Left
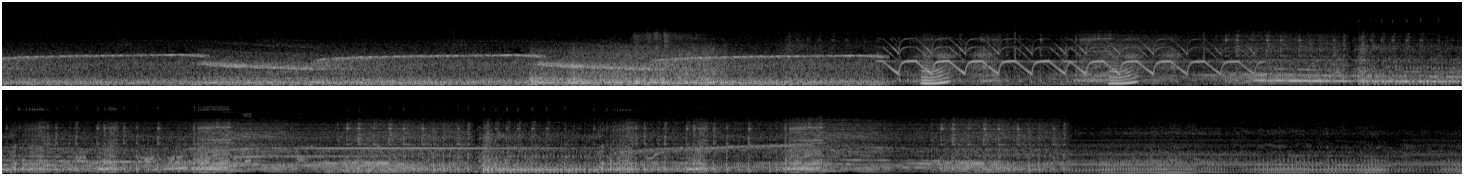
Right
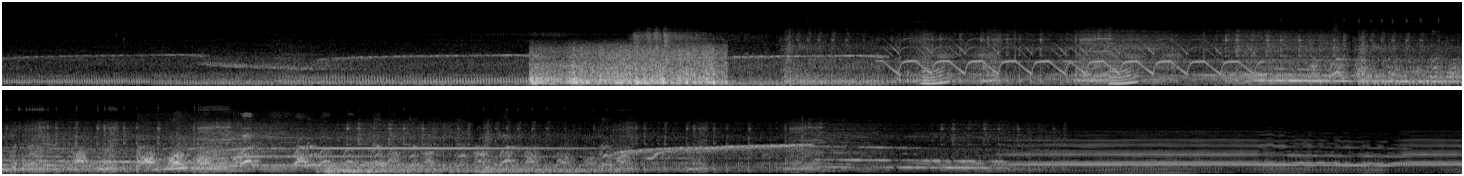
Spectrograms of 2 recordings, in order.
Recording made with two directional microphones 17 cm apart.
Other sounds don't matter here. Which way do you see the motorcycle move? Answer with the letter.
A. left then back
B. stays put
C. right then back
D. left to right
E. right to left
E.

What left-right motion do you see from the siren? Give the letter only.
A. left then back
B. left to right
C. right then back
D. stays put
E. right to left
B.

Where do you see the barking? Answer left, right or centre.
right.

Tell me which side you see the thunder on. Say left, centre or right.
right.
